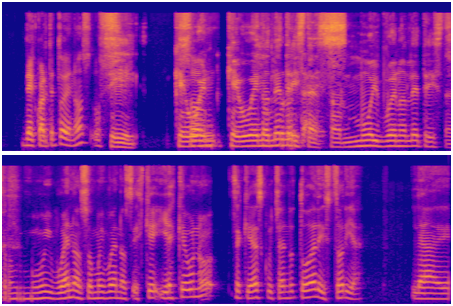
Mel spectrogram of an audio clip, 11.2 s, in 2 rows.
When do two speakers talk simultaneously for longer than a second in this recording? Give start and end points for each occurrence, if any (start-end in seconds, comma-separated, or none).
2.2-4.4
